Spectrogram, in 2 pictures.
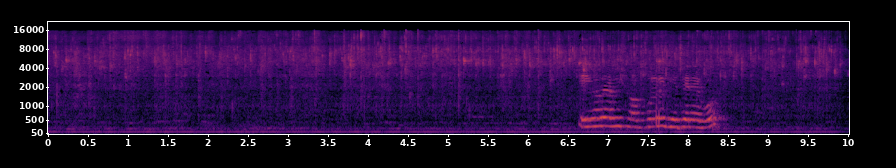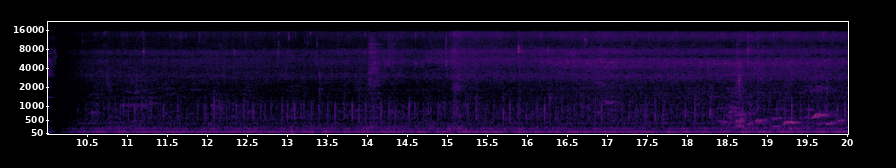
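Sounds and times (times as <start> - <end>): food deep-frying in oil: 0.0 - 20.0.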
